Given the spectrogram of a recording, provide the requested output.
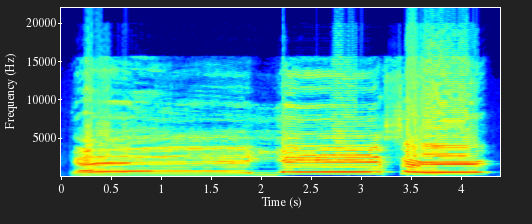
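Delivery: loud, high, drawn-out cheer; hyped shout. Real, not acted. Streamer kicking off his reaction video, hyped shout. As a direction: belt it out to kick things off.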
